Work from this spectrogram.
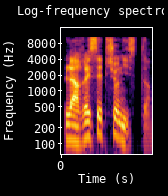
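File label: "La réceptionniste", French; متصدی پذیرش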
